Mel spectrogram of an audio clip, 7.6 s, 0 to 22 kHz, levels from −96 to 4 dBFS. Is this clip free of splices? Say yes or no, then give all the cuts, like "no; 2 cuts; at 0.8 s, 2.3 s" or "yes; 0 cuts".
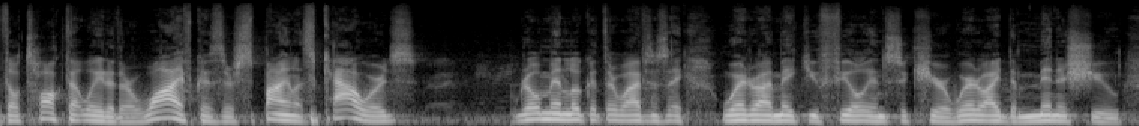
no; 1 cut; at 3.4 s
